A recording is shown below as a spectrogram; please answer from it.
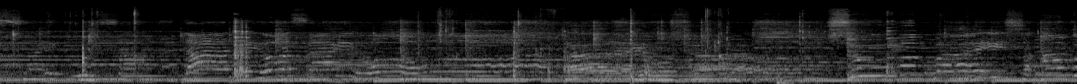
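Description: Background music with a singing voice over it.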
